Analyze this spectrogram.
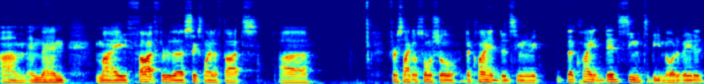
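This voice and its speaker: Monotone, flat intonation in a very clean recording with a silent background. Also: man, very deep, low pitch for a man. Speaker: student clinician (physical therapy/training). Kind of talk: self-assessment reflection; role-play client interview. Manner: many filler words (um, like).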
